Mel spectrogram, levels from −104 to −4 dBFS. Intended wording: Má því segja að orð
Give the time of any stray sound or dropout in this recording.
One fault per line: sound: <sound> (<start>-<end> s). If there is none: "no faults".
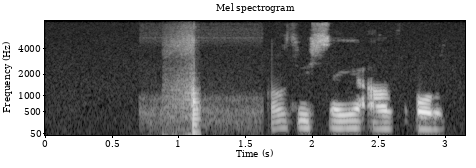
sound: thud (0.9-1.2 s)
